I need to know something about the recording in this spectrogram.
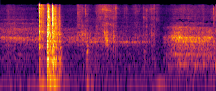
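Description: Metal craft scissors set down on the desk's cutting mat with one sharp clack about half a second in, followed by faint rustling of card stock being handled.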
